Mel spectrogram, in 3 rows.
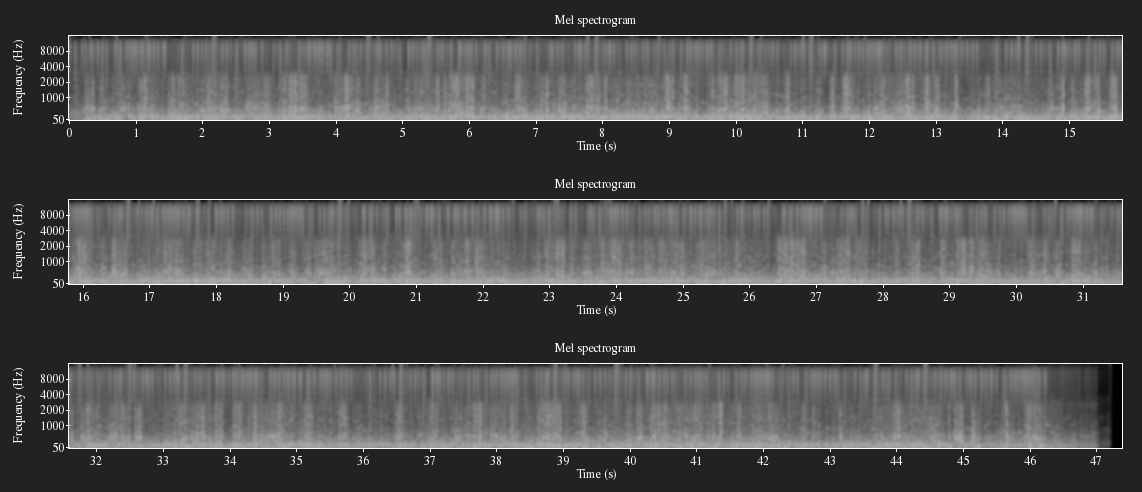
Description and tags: I recorded my acoustic guitar with an old dictaphone and sampled that
directly to my Casio SK-1.
and processed the file in Soundforge. I gappered the file (adding a lot of silent passages at a certain frequency) and pitched it down. Also added some reverb.
Mixed the file with a distorted version of the file using the cyanide2
plug-in. After that I mixed the file with another file, which I made by
drawing very short waves followed by silence (ticking and clicking
sounds).
What you hear is a distorted mush of flames, flickering in the wind and popping and ticking sounds.
clicks, distorted, fire, guitar, processed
